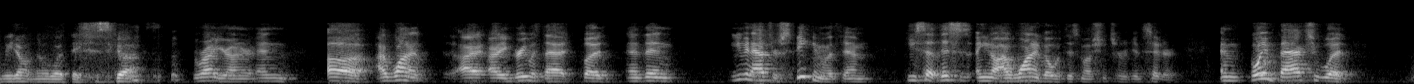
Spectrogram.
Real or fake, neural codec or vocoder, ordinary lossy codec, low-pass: fake; codec, 16 kHz, 6 kbps, DAC; Opus, 24 kbps; 7.2 kHz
